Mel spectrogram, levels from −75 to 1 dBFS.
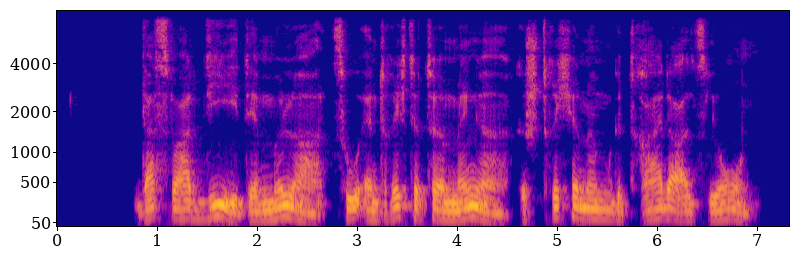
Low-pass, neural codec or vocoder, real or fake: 7.2 kHz; none; real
